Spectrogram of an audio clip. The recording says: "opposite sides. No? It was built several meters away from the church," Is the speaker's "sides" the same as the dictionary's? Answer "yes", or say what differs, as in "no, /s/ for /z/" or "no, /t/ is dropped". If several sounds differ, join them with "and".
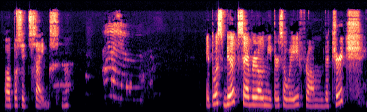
no, /s/ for /z/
